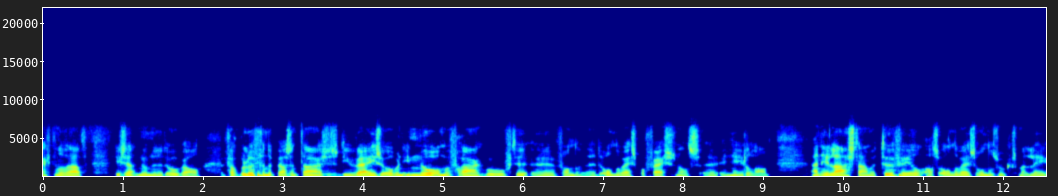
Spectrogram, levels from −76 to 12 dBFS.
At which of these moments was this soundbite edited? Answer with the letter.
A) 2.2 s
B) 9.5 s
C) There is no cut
A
